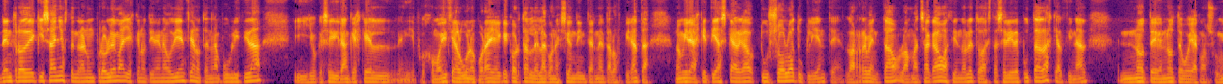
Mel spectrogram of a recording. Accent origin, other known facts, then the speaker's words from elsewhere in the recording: Albacete, Castilla-La Mancha, Spain; yo soy de Albacete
